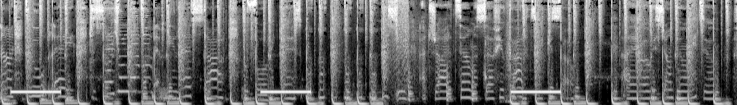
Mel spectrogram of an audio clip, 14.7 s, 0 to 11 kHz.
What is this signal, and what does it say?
Ringback tone (Europe, 425 Hz), with noise.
